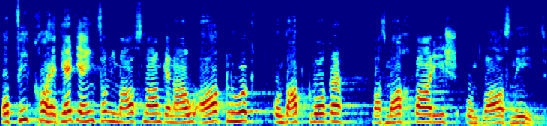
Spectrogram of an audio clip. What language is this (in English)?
Swiss German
